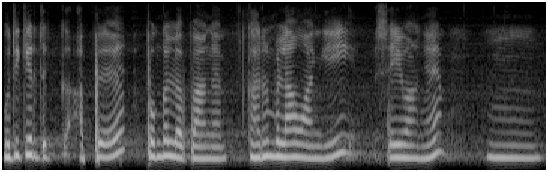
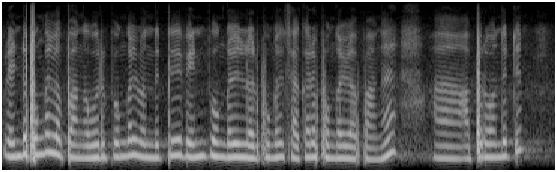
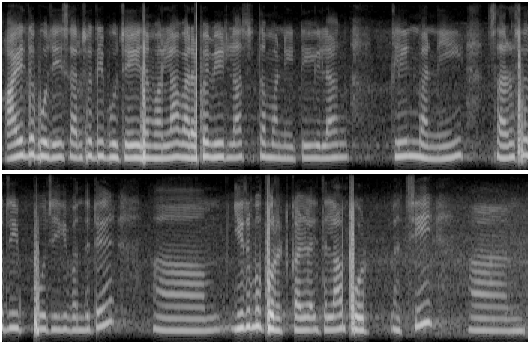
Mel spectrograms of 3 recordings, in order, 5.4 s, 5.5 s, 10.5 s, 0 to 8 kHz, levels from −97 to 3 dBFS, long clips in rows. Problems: none marked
